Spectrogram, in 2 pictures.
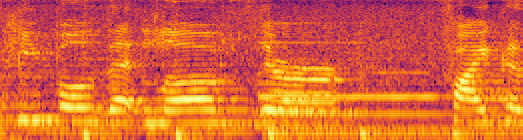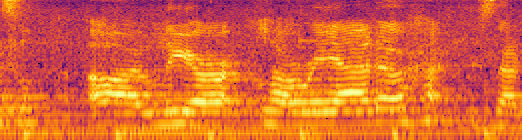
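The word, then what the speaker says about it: lyrata: All the people that love their ficus lariata, is that how you say it? Yeah, lariata.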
